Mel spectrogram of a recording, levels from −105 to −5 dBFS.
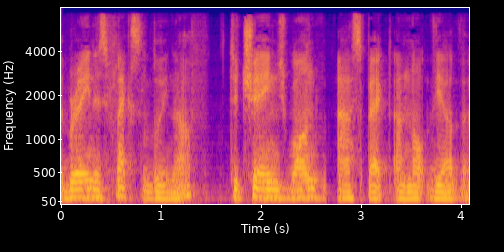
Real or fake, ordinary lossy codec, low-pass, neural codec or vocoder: fake; MP3, 48 kbps; 7.2 kHz; vocoder, 24 kHz, 100 mel bands, Vocos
